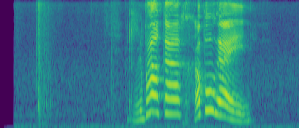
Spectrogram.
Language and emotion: Russian, positive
